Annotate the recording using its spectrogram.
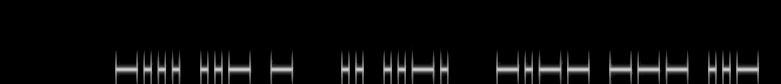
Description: Morse code, heard as a keyed tone, about 17 wpm, 700 Hz. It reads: BUT IF YOU
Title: Sentences from Top 1200 Words 17wpm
